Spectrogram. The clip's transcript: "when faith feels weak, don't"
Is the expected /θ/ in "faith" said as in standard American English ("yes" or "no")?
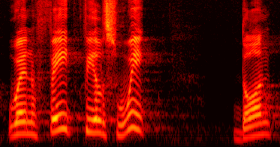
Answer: no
